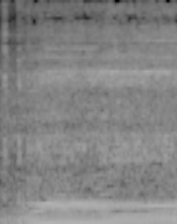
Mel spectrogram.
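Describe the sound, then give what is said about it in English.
A small moped engine revs in Camden Town, its buzzing tone climbing and then holding steady at a loud, even drone for a couple of seconds. “I'm on my trusty moped, and in front of me, on the handlebars, I've got the knowledge board, which contains the full list of possible destinations and the shorter version of the travelling rules.”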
